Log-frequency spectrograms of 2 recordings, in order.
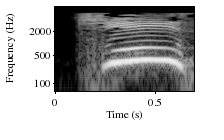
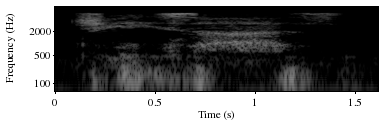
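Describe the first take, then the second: First: The word is shouted loudly. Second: The word is whispered softly.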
